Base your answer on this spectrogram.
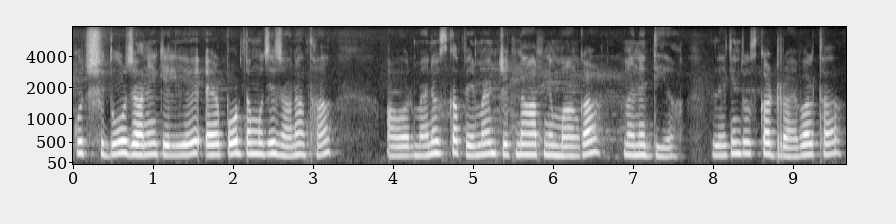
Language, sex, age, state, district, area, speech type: Urdu, female, 60+, Uttar Pradesh, Lucknow, rural, spontaneous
